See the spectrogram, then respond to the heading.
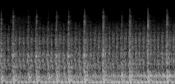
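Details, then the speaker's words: Honda TRX250R two-stroke ATV just got running: crisp popping idle at about five beats a second, fairly even and not stalling. A healthy idle. "there it is he's little birdie got her out got her running"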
